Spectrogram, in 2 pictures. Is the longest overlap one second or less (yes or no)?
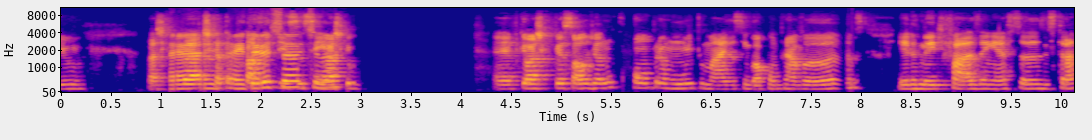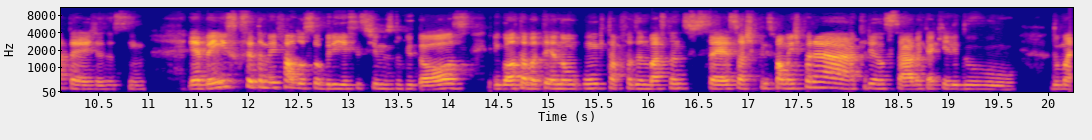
no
